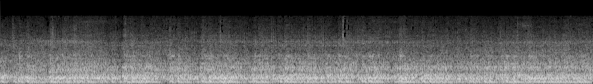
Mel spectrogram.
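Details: Two-stroke jet ski just after a cold start: busy, buzzy running with a slightly wavering beat, unsettled while warming up. Giving gas before about a minute of warm-up would stall it, and it stays running once above 10,000 RPM.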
